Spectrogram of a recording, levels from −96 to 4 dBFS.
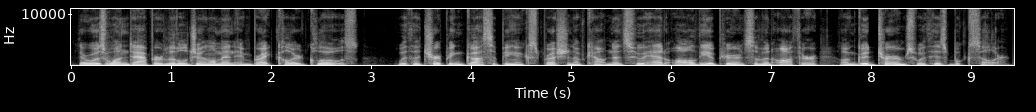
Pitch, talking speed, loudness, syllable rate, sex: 135 Hz, 195 wpm, -18 LUFS, 6.2 syllables/s, male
